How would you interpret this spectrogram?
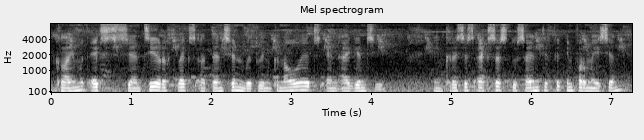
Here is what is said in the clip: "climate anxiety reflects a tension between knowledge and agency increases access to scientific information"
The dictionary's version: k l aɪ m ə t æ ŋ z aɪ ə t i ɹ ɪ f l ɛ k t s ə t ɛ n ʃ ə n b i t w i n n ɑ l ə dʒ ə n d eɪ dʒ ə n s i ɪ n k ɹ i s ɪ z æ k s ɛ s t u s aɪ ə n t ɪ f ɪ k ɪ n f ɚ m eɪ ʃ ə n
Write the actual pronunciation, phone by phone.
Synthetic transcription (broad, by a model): k l aɪ m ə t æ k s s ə s i ɹ ɪ f l ɛ k t s ə t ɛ n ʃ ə n b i t w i n n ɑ l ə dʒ ə n d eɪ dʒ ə n s i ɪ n k ɹ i s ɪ s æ k s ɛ s t u s aɪ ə n t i f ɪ k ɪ n f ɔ m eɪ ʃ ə n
